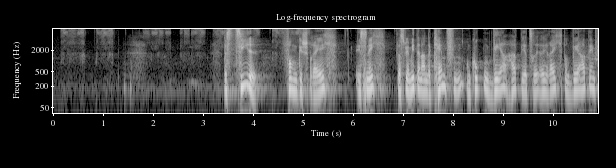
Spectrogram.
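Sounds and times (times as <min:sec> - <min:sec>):
scratchy handwriting strokes writing a single word: 0:00.1 - 0:05.2
speech: 0:03.4 - 0:10.8.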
